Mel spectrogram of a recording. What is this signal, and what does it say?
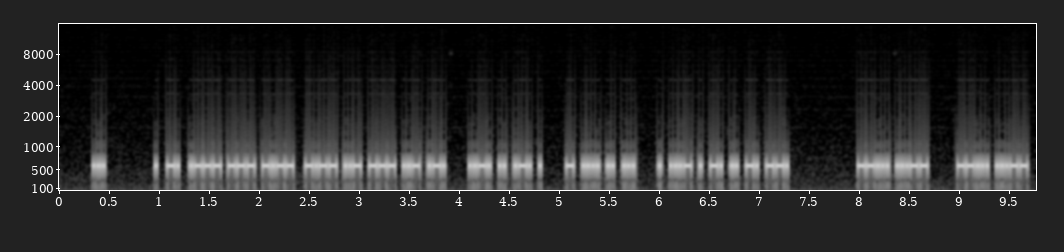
Morse code, heard as a keyed tone, about 50 wpm, 590 Hz. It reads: S ENJOYYUOUR FIRE THIS EVENING 73 73
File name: archived / CRSnet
